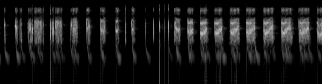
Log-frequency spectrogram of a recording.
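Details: Swiftlet calling sound used as a lure for a nesting building: a steady series of short buzzy chirps, a little over two per second, with a brief quicker ticking run midway.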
